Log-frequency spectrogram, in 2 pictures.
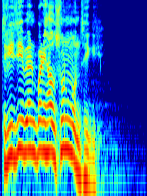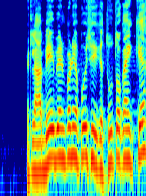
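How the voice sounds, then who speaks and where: A man performs stand-up on stage. He tells his jokes as little stories in a somewhat high voice and drops his tone to act out the people he quotes. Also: animated, moderate pace. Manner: storytelling, acts out quoted speakers in lowered voice. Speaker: stand-up comedian. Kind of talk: stand-up joke telling on stage.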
